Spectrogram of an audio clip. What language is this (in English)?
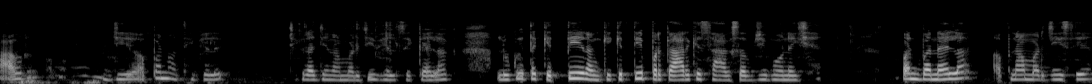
Maithili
